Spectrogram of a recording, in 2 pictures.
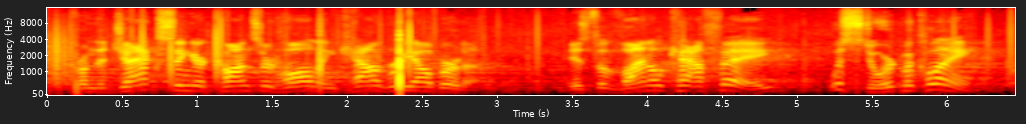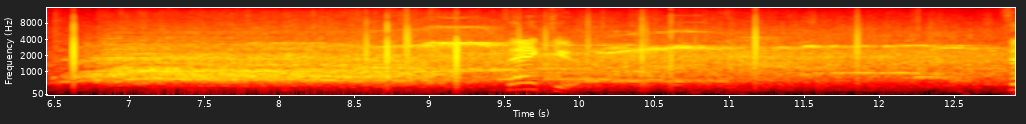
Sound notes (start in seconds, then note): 6.4 applause; 11.0 applause Cont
